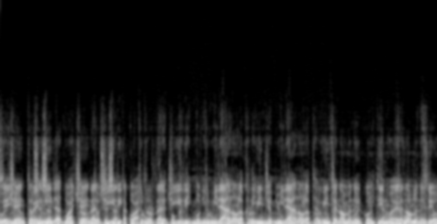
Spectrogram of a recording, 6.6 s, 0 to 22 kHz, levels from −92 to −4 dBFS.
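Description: From the start and through the whole speech clip, a doubled audio track is heard: a second full-band copy trails the first by about a second, at roughly the same loudness, with no reverberant tail or room colour. This is likely a slower second capture path or a misaligned edit mixing the same audio in twice. On a waveform and spectrogram, every burst of energy reappears intact about a second later, stacked over the continuing signal.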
